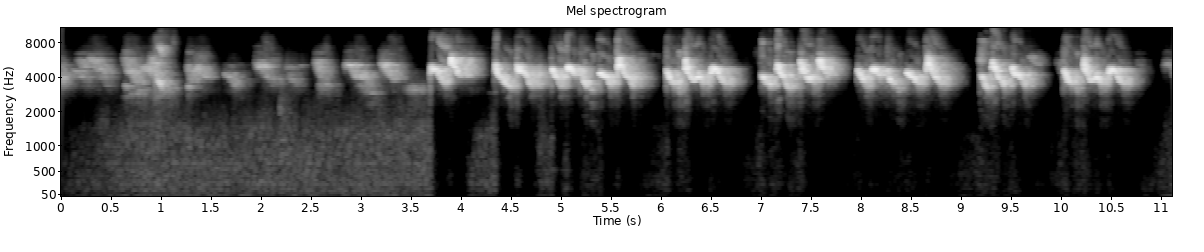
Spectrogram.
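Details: Oriental white-eye singing in courtship mode; soft high twitters over background noise, then loud bursts of rapid warbling phrases about once a second, each separated by brief silences.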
